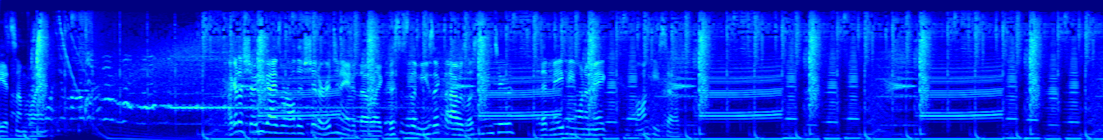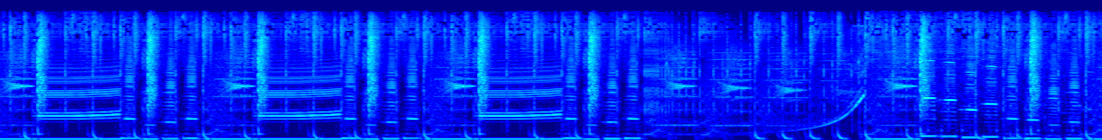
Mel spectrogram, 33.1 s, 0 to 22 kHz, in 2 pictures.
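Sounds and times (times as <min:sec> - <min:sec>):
dubstep music: 0:00.0 - 0:33.0.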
